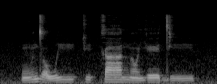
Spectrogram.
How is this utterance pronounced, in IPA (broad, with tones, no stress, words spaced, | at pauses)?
ũ˨˦dɔ˨ wiː˧ki˧ kaː˦nɔ̃˧ jeː˦diː˧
